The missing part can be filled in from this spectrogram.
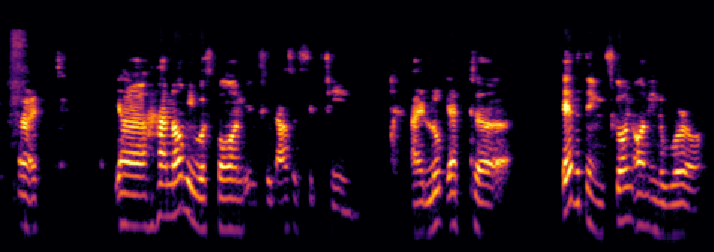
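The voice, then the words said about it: Non-native English accent. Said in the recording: “English is not my language, so I have accents”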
